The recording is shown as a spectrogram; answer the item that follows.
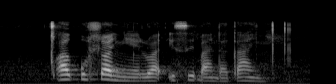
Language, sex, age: Xhosa, female, 31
